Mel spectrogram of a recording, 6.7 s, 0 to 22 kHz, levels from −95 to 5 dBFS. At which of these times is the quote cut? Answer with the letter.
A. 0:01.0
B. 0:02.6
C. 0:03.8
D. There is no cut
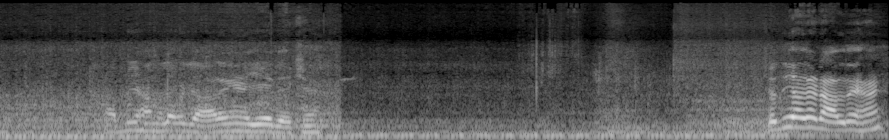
B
